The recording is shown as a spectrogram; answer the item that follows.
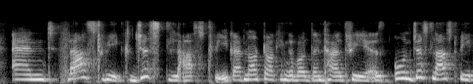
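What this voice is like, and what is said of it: Strong accent, hard to understand. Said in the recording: “my accent ... how horrible my accent is ... it's hard for them to understand ... I could not understand a word because of your accent”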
